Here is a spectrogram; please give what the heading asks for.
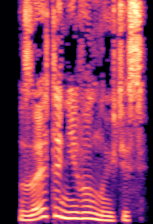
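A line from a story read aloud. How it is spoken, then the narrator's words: Calm. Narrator (Russian): спокойно заявил Ланс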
